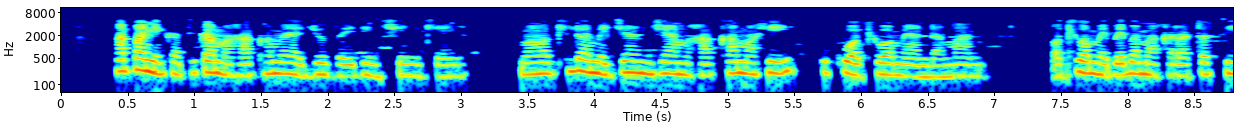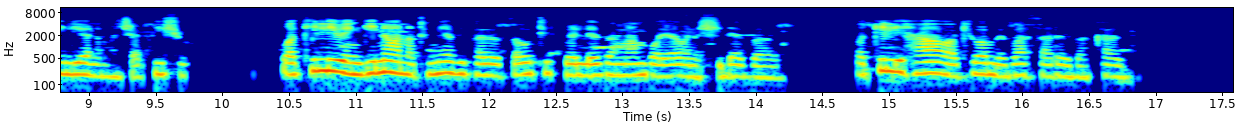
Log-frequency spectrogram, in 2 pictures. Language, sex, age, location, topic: Swahili, female, 18-24, Kisumu, government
